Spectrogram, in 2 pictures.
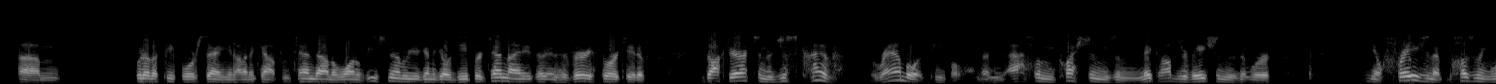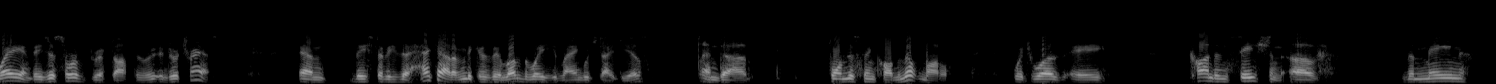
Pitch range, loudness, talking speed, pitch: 120-150 Hz, -35 LUFS, 200 wpm, 130 Hz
